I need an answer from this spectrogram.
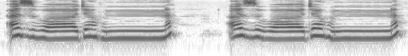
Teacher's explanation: हा के ऊपर भी जज़म है अयंकिहना अयंकिहना अज़वाजहुन्ना, हमज़ा ज़बर ज़ाल अस वा ज़बर अलिफ वा अज़वा जीम ज़बर जा अज़वाजा, हा की पेश को नून के साथ मिलाएंगे। नून के ऊपर शद है तो यहाँ पर गुन्ना भी अदा किया जाएगा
